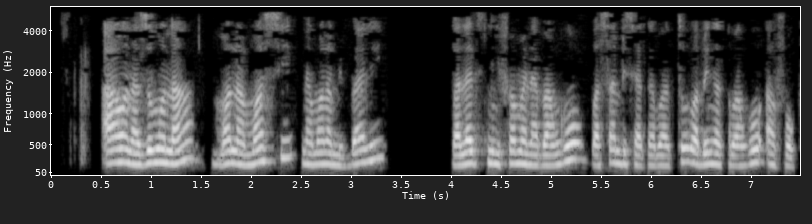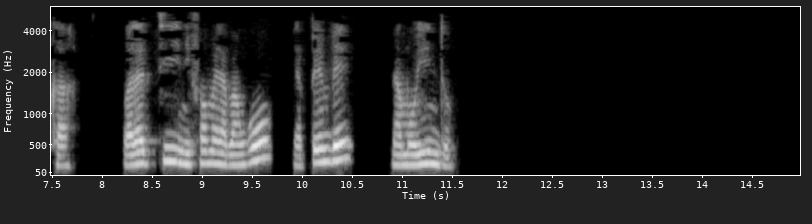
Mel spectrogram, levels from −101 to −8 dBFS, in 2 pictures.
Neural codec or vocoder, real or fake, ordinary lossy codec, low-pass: none; real; MP3, 24 kbps; 5.4 kHz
